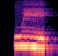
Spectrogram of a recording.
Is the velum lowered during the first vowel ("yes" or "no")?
yes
